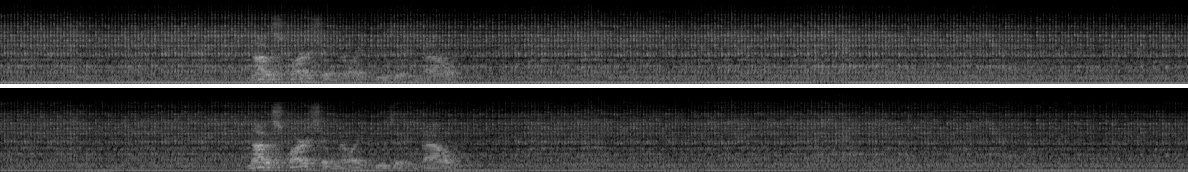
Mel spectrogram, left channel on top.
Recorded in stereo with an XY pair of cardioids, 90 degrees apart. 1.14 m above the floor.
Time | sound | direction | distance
0.0 | an engine running | 45° left | 0.9 m
2.5 | a man speaking | 65° right | 1.8 m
